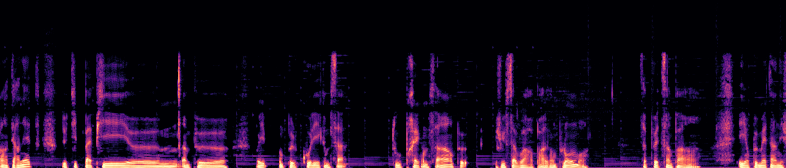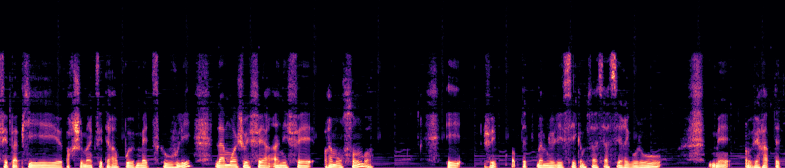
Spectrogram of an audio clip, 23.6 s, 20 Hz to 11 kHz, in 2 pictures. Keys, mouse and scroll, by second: 0.1 typing, 1.3-1.6 drag, 1.9 g, 5.1 g, 8.7 g, 15.4 click, 21.8 click, 22.7 click.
